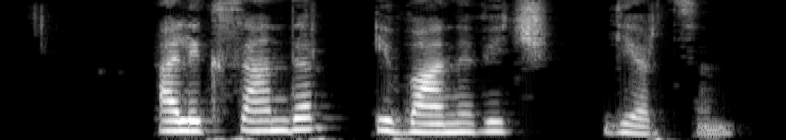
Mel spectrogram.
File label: "Herzen", Pronunciation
